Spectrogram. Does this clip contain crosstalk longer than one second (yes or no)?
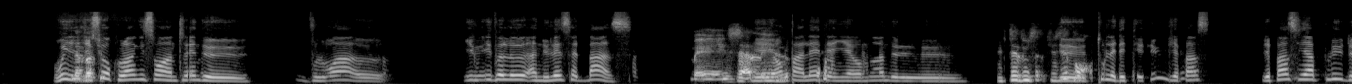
no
